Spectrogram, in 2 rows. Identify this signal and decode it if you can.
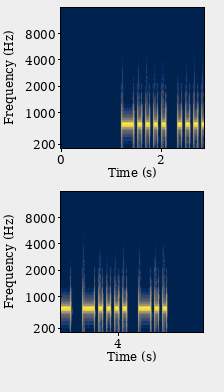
Morse code, heard as a keyed tone, about 15 wpm, 700 Hz. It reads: 6V6D
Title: Four Challenging Letter-Number Combinations 15wpm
